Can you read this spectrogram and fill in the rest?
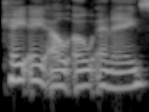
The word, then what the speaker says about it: Kalona: If you're finding that you can't find something that's local, let's see, what is it called? Coloma? Oh my goodness. I had to look it up. It's Kelowna. I don't know why I can't pronounce this, but they're actually a great brand. It's Kalona Supernatural, and they stand for really great farming practices.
